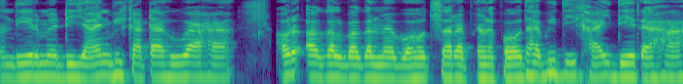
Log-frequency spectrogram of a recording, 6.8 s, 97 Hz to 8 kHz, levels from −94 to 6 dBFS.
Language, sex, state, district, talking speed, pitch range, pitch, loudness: Hindi, male, Jharkhand, Palamu, 165 wpm, 135-145 Hz, 140 Hz, -15 LUFS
